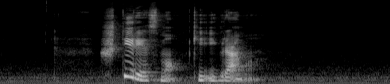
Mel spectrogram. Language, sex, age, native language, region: Slovenian, female, 30-49, Slovenian, Central Slovenia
